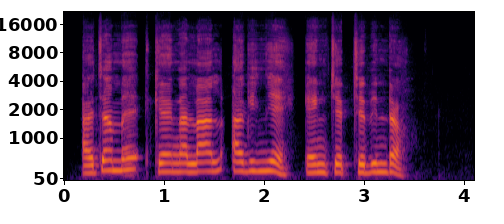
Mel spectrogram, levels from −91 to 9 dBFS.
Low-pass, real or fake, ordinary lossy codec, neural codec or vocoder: none; fake; none; codec, 44.1 kHz, 3.4 kbps, Pupu-Codec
